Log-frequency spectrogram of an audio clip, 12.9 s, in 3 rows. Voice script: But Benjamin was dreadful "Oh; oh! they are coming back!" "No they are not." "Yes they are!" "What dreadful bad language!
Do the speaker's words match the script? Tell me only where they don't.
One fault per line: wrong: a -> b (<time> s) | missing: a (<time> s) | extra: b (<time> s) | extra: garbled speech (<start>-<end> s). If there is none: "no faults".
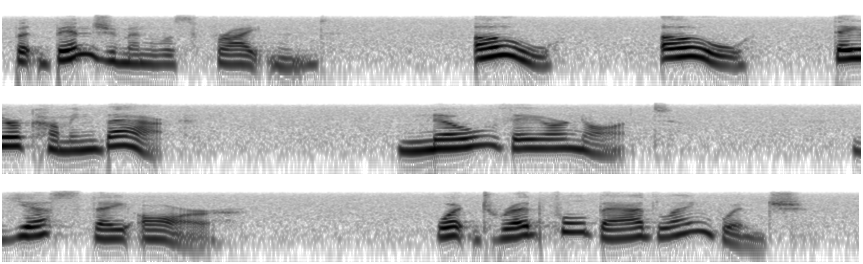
wrong: dreadful -> frightened (1.0 s)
